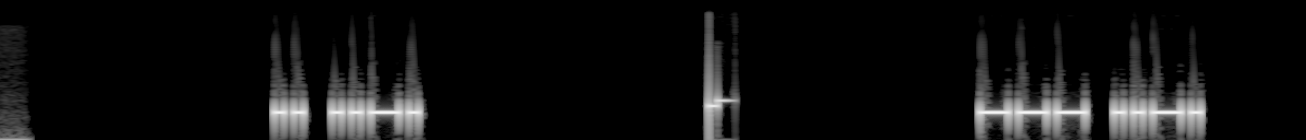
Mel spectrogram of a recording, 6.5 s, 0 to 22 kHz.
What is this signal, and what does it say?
Morse code, heard as a keyed tone, about 25 wpm, 700 Hz. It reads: IF OF
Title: Two Letter Words - 25wpm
